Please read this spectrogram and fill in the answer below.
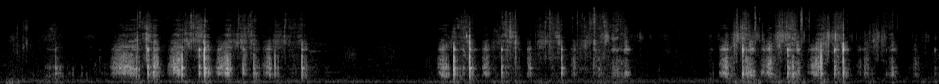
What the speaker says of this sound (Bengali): মশলার মধ্যে আদা রসুন সর্ষে আর গরম মশলা এইগুলো বেটে নেব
